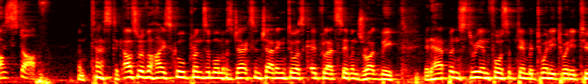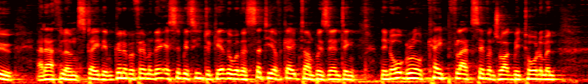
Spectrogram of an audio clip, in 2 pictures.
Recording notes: Live from Elsies River High School, The Big Breakfast Show chatted to the school's principal.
